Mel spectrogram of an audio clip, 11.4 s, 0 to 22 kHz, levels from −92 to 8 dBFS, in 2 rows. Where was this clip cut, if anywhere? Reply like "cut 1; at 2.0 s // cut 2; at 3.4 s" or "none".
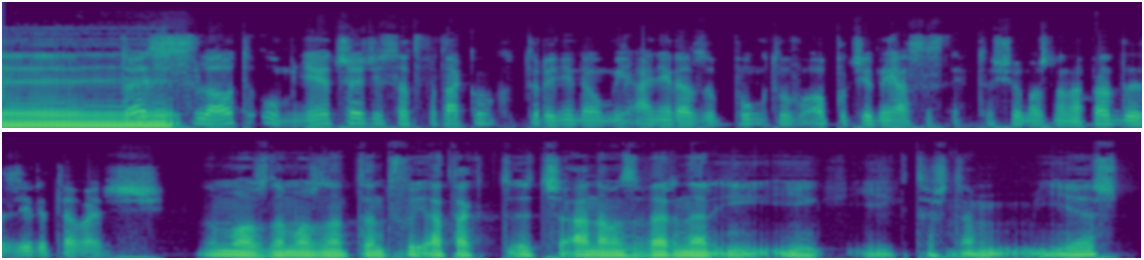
cut 1; at 6.6 s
